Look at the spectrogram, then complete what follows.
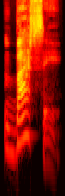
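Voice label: "base", Spanish, female; mekanta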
